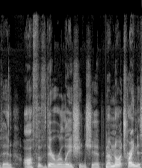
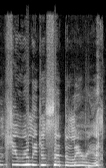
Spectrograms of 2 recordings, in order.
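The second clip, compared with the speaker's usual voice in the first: laughing hard; 11 dB louder than usual. Real, not acted. Laughing at search result.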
